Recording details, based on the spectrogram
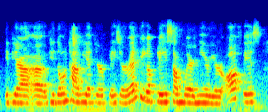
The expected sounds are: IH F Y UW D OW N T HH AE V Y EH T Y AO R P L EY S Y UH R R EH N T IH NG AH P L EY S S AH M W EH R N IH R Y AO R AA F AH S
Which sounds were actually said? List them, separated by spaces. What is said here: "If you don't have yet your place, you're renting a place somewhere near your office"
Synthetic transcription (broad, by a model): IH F Y UW D OW N T HH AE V Y EH T Y AO R P L EY S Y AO R W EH N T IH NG AH P L EY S S AH M W EH R N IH R Y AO R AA F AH S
